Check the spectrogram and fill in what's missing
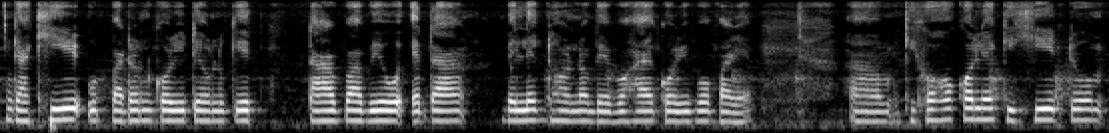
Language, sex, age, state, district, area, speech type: Assamese, female, 18-30, Assam, Dibrugarh, urban, spontaneous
